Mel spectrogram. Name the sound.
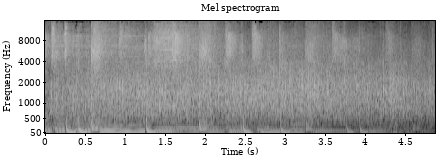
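audience applauding and cheering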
